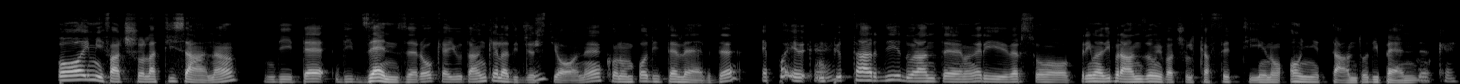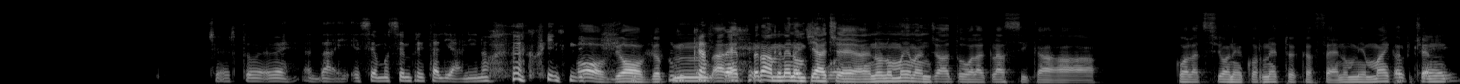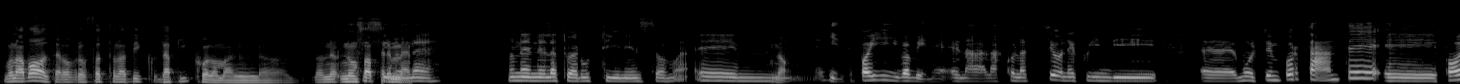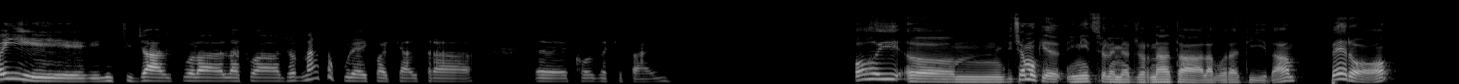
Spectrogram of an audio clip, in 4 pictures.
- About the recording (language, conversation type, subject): Italian, podcast, Come organizzi la tua routine mattutina per iniziare bene la giornata?
- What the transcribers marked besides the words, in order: "Okay" said as "kay"; other background noise; laugh; laughing while speaking: "quindi"; laughing while speaking: "caffè"; "cioè" said as "ceh"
